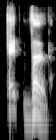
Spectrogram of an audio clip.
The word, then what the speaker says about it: Cape Verde: But American English, which is what I know, is Cape Verde. That is literally how it's pronounced.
